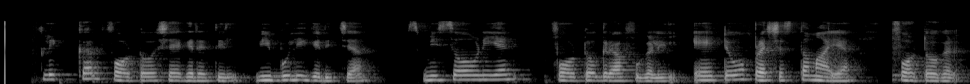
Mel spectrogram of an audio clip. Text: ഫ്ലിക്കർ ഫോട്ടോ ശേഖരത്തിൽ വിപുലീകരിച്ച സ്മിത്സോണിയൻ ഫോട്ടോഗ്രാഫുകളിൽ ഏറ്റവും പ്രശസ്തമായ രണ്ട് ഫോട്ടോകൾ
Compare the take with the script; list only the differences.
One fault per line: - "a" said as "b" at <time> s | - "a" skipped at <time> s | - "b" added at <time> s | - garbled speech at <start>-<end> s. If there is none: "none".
- "രണ്ട്" skipped at 8.4 s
